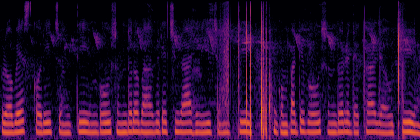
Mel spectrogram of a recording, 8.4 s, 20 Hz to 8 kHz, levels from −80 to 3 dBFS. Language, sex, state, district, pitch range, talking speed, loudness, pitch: Odia, female, Odisha, Malkangiri, 190-205 Hz, 80 wpm, -29 LUFS, 195 Hz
